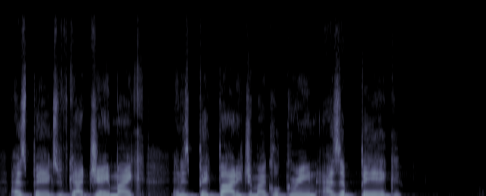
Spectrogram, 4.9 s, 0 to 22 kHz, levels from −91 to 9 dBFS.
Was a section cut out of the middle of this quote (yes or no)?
no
